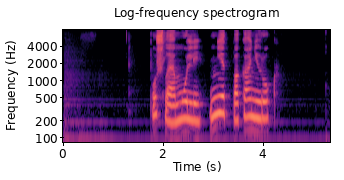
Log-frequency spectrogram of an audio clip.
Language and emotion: Russian, neutral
